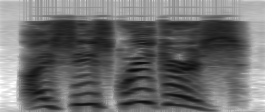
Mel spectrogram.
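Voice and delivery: high, eager yell; Stanley yells down to the class from the ceiling. A narrator's reading. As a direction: call down from the ceiling. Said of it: "Stanley yelled".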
